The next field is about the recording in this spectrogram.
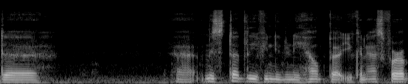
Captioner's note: speaking French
